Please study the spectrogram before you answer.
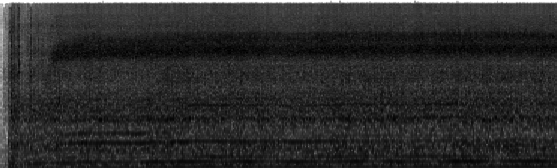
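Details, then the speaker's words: Ryobi two-cycle trimmer started for the first time in spring, using full choke then the middle position. Quick catch, then a steady, even high buzz; clean start and smooth run. "oh nice all right so that was uh that was beautiful as well that couldn't really ask for much more than that"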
